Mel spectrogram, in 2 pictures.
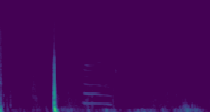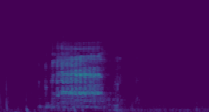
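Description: Sheep bleating: a short, fainter call about a second and a half in, then a longer, louder wavering bleat about four seconds in. A sharp click comes just before the first call.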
